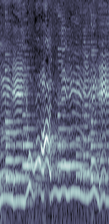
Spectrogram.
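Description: A woman's voice singing a Yue (Shaoxing) opera phrase over instrumental accompaniment. The line opens with a downward slide, then wavers with a wide vibrato, with a quick rising flourish about a second in.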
